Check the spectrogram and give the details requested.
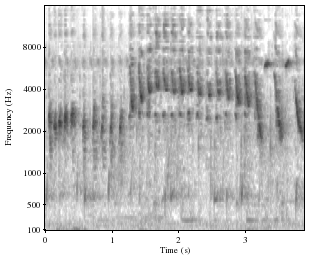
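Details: White-rumped shama mating sound for stimulating breeding in other shamas; steady rapid series of buzzy, repeated notes about five per second, with a whistle at the close.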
